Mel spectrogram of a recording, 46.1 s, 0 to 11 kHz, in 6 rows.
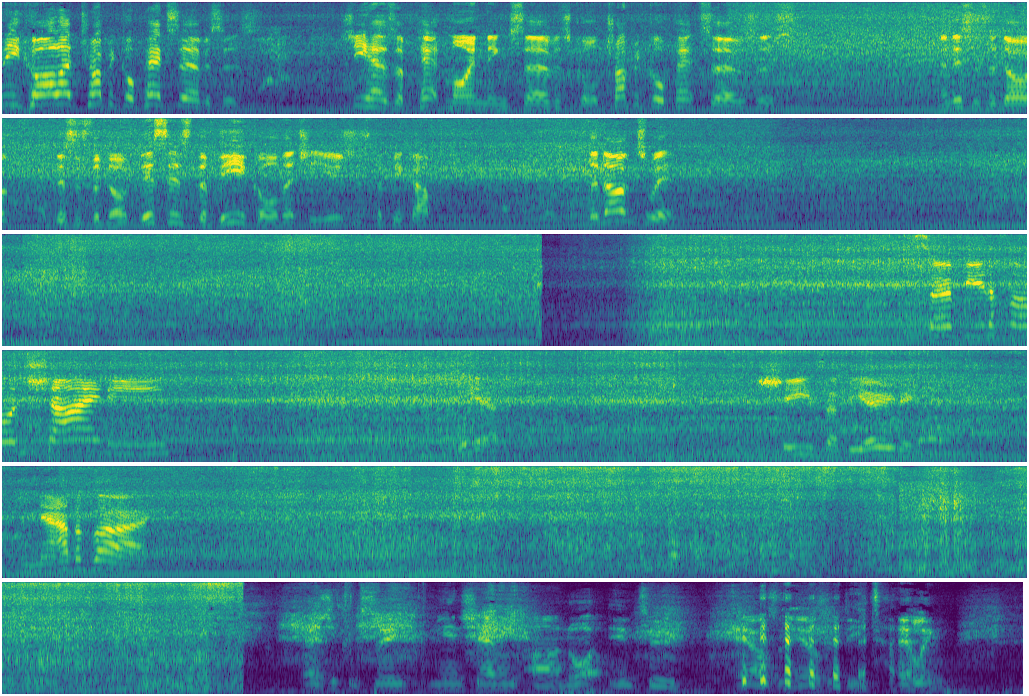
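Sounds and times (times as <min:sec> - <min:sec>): pressure washer engine hum: 0:00.0 - 0:40.3
high-pressure water jet hissing: 0:02.6 - 0:13.1, 0:15.3 - 0:40.3
water jet hissing: 0:15.5 - 0:19.4, 0:31.9 - 0:40.3.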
